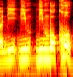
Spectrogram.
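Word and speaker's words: Dimbokro: Non, on prononce en côté ce qui Dimboko, ce qui donc Dimbocro.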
